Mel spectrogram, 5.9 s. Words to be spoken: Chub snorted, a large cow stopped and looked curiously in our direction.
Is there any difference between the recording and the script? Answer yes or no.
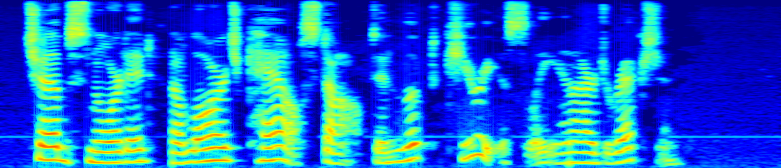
no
